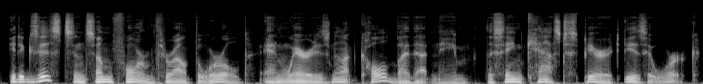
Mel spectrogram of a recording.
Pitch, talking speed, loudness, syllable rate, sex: 95 Hz, 205 wpm, -18 LUFS, 4.6 syllables/s, male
